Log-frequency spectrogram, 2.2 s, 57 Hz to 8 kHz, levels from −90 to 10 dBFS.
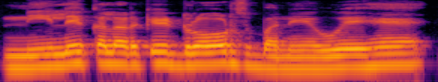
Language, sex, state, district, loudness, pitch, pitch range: Hindi, male, Uttar Pradesh, Shamli, -13 LUFS, 160 Hz, 140-170 Hz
